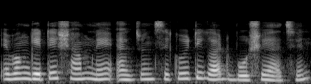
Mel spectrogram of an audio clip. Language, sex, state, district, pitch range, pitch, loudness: Bengali, female, West Bengal, Malda, 220-255 Hz, 240 Hz, -17 LUFS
